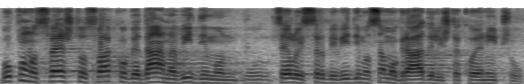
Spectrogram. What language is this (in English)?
Serbian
